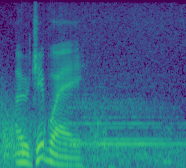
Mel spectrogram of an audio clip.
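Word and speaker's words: Ojibwe: The stress is on the second syllable. Okay. Ojiway.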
